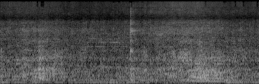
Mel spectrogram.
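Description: Beef stir-fried with spices in a pan makes a steady, close sizzle with soft scraping stir strokes, and no one speaks.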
